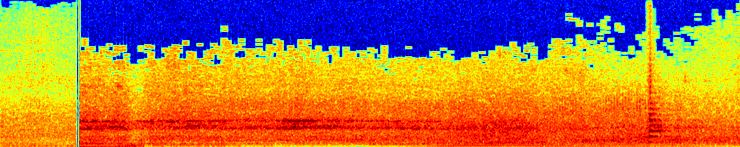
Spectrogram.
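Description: The Serayu passenger train rumbles steadily into a station, with wheel and rail noise building, a low engine drone and a brief high squeal near the end.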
